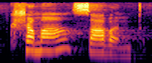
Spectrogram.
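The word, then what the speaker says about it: Kshama Sawant: Socialist Party trauma so I'll pronounce her name the way it's supposed to be pronounced by the way listen carefully it's Shama Savin because she's exactly from the same part of India that I am I am so proud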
